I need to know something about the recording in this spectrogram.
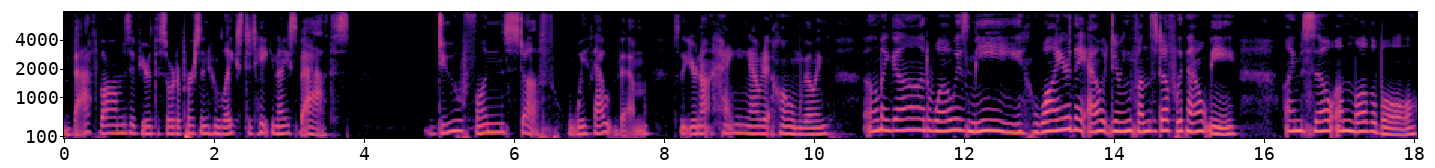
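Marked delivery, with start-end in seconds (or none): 10.7-18.1 put-on, high, loud, sorrowful lamenting voice. Speaker acts out someone left home while friends have fun; mock-sad voice. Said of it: "This is my sad voice".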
